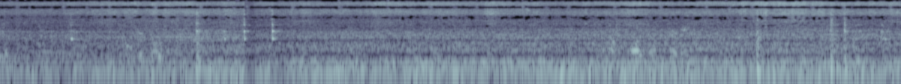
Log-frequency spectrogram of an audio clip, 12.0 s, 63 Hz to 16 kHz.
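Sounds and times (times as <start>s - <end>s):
exhaust hood drone: 0.0s - 12.0s
mushrooms sauteing in a pan: 0.0s - 12.0s.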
